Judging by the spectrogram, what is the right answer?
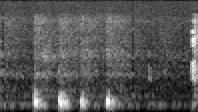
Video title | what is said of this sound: Neck, Lymph, Abd Assessment Medium | I'm trying to hear for that drum-like noise, which was good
